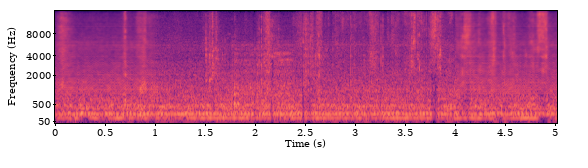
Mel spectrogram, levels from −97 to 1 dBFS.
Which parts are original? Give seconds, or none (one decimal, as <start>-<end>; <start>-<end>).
1.0-4.0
